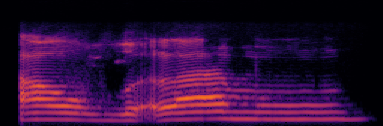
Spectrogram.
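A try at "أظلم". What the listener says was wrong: Masih mantul. Azlamu. Azlamu. Ya, kalau sudah sensitif dengan hukum pantul apa enggak, nanti kita bisa memperbaikinya.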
